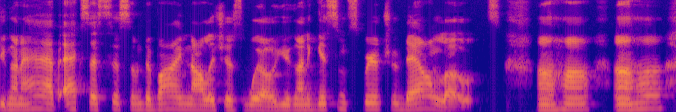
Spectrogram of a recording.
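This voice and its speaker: Over a silent background in a very clean recording, a woman speaks in a monotone at a fairly low pitch, her intonation flat. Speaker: tarot reader. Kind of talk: tarot reading. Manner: fast.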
